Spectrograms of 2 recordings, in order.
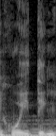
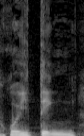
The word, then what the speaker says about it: Hui Ting: Jadi Hui Ting antaranya yang berkongsilah pelajar-pelajar yang lain, Hui Ting. Okey. Hui Ting, ejaan dia H-U-I, Hui T-I-N-G. Dua perkataan berbeza, Hui Ting. Dia macam perkataan Korea, Hui Ting.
